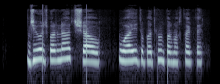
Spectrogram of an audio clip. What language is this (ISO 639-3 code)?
pus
